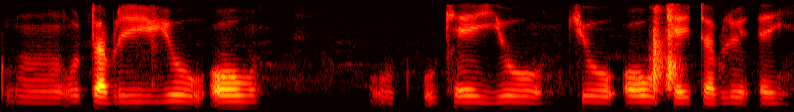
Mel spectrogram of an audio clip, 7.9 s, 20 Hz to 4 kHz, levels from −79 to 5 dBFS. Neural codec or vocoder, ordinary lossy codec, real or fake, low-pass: none; none; real; 3.6 kHz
